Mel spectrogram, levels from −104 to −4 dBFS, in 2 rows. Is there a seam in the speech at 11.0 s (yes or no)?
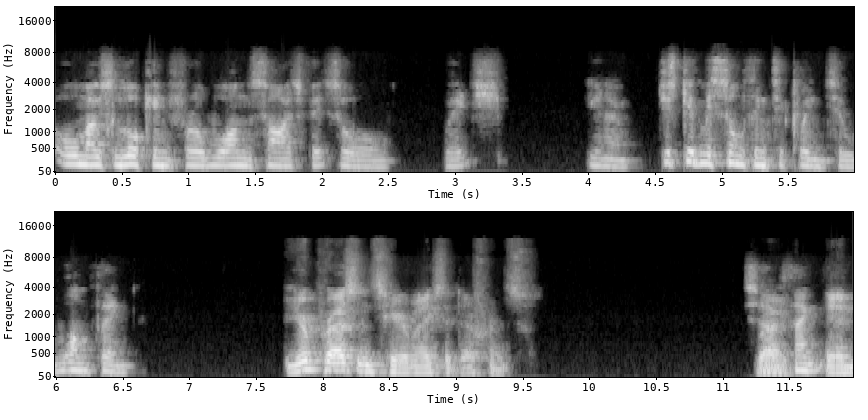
yes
